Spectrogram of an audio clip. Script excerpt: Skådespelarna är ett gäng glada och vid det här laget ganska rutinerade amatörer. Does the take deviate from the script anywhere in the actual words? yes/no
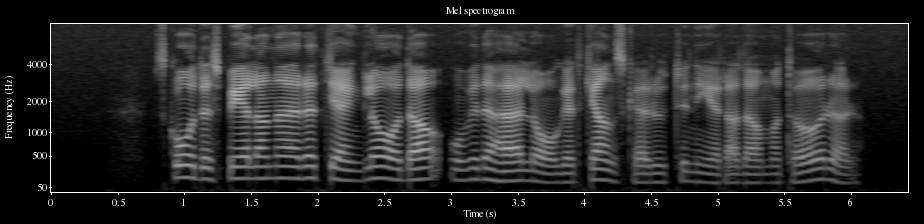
no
